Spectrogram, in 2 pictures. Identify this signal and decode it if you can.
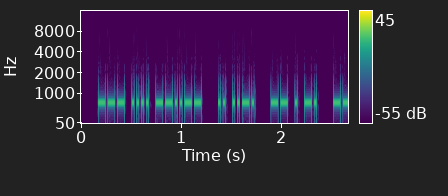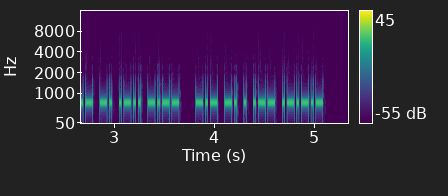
Morse code, heard as a keyed tone, about 51 wpm, 700 Hz. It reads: OH, IF MEN ONLY KNEW.
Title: Sentences from Top 500 Words 50wpm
